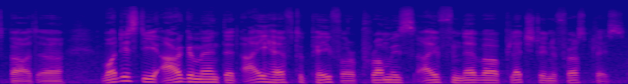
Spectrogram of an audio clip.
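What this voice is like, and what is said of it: Austrian accent. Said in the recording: “where are you from your accent? ... Austria”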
